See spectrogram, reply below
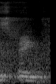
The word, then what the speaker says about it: Spink: It's Metro and Spink. – Yeah. S-P-I-N-K, all right? Like pink with an S on the front of it, all right? – By the pool place, isn't it?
